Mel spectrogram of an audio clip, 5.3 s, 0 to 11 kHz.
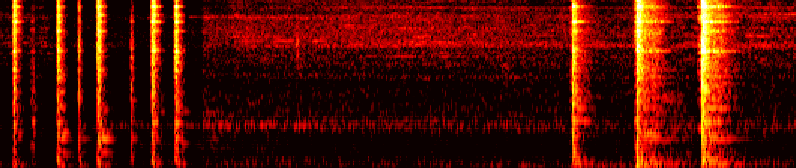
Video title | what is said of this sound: Front Wheel Bearing Replacement (3rd Gen Toyota 4runner & 1st Gen Toyota Tacoma) | you hear that solid sound and it's not driving it any further you know you're fully seated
